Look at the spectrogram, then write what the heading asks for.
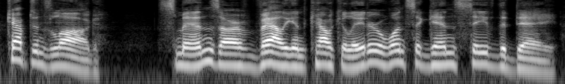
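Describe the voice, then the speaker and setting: A man's voice: on the high side, slow. A man playing a pompous, blustering space captain in an old-time radio comedy, declaiming with great self-importance. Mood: solemn, grandiose.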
